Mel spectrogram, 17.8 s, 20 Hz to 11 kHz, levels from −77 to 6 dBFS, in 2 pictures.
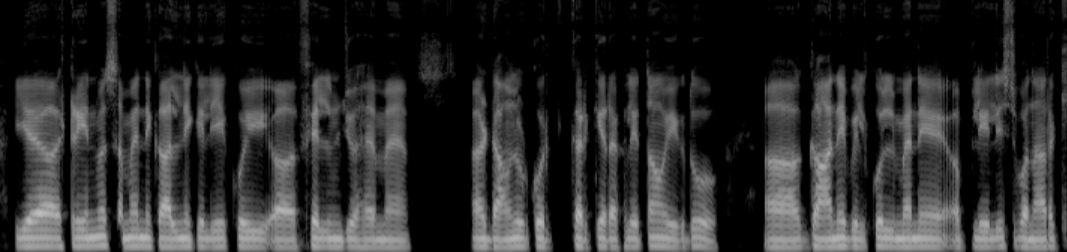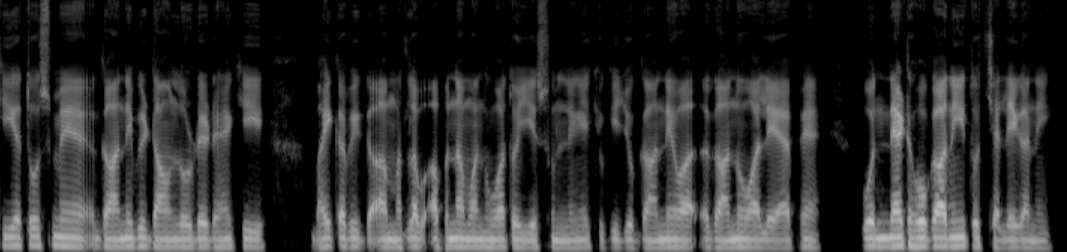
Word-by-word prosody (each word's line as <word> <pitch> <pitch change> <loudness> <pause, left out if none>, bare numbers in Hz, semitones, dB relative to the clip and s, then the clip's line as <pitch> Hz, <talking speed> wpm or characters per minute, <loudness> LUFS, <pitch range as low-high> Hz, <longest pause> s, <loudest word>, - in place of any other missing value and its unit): या 105 0 +4
ट्रेन 105 -1 +2
में 115 +1 +2
समय 105 0 -1
निकालने 105 -1 +2
के 105 - -2
लिए 100 +1 -1
कोई 100 -2 0
अ, 95 -1 +1
फ़िल्म 100 -2 0
जो 100 -1 -2
है 95 0 -2
मैं 95 -1 -2 0.6
अ, 100 - +1
डाउनलोड 100 +1 0
कोर 100 -1 -1 0.2
करके 105 0 0
रख 100 -1 -3
लेता 100 +2 -2
हूँ 110 -1 0
1-2 100 +1 -3 0.4
अ, - - -5 0.4
गाने 100 +1 +3
बिल्कुल 100 +1 -1
मैंने 100 0 +2
अ, - - -4
प्लेलिस्ट 100 0 -2
बना 95 -2 0
रखी 100 +3 -3
है। 110 - +2
तो 110 +2 -2
उसमें 110 -2 +1
गाने 100 +1 +2
भी 110 +1 0
डाउनलोडेड 95 0 0
हैं 95 +1 -1
कि 100 -2 -3 0.4
भाई 100 +2 +1
कभी 105 0 -1
अ, 95 - +1
मतलब 100 +2 0
अपना 100 0 +2
मन 95 -1 +1
हुआ 95 +1 +1
तो 95 - -2
ये 95 0 0
सुन 90 0 -5
लेंगे। 90 +2 -3
क्योंकि 95 +1 -8
जो 95 0 -4
गाने 90 +2 0
व 95 -1 +2 0.2
गानों 95 +1 +2
वाले 95 -1 +1
एप 90 +2 -7
हैं 95 -3 -2 0.4
वो 105 - +4
नेट 110 +2 +6
होगा 105 0 +6
नहीं 110 +1 +4
तो 100 - -2
चलेगा 95 0 -1
नहीं। 90 -1 -5
100 Hz, 210 wpm, -24 LUFS, 95-105 Hz, 0.6 s, नेट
